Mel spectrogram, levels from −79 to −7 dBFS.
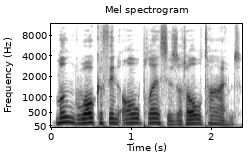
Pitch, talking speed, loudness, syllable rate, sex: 130 Hz, 200 wpm, -18 LUFS, 4.9 syllables/s, male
